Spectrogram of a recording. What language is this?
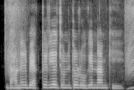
Bangla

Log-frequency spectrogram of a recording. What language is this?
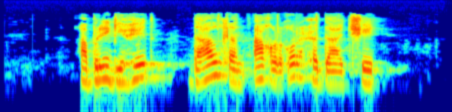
Abkhazian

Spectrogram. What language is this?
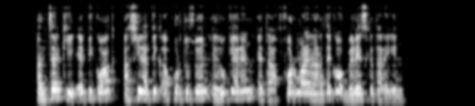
Basque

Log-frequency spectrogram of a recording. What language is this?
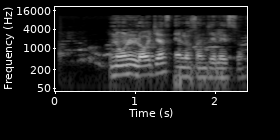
Esperanto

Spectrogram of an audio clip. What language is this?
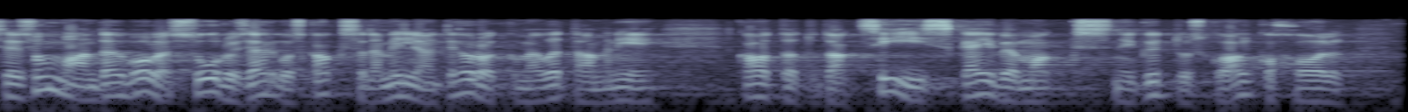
Estonian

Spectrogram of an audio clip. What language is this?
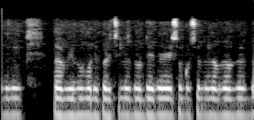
Bangla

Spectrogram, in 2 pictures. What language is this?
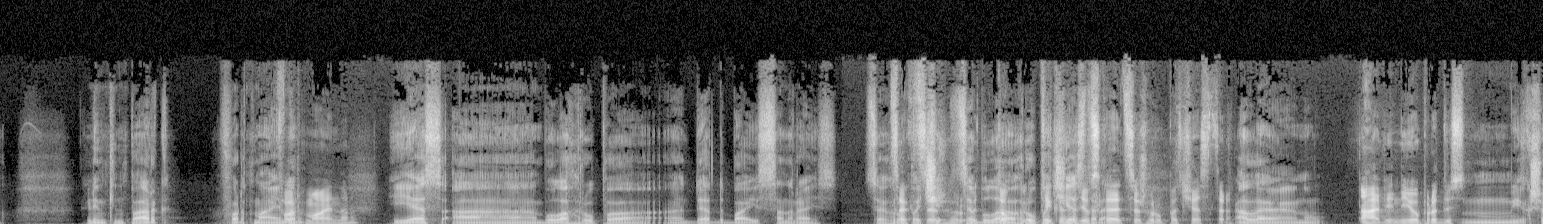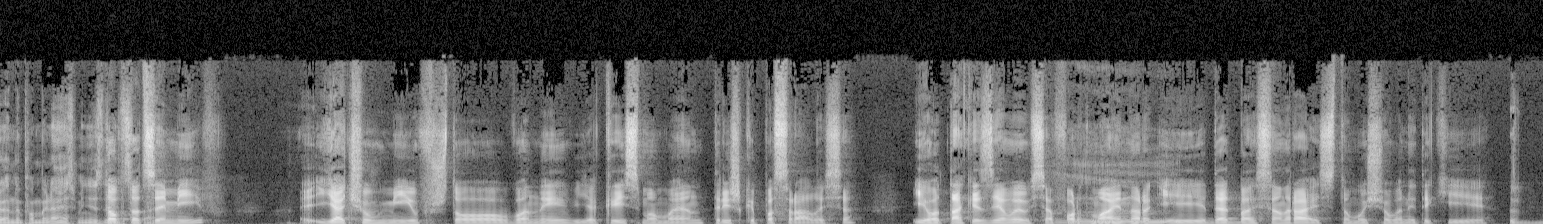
Ukrainian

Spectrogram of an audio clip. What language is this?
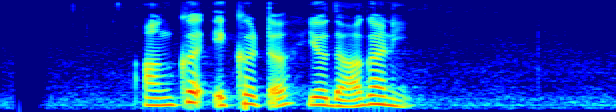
Sinhala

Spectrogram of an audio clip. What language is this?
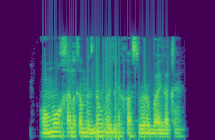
Uyghur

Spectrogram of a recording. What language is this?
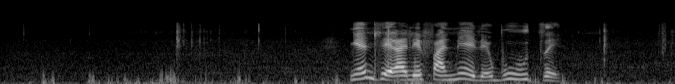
Swati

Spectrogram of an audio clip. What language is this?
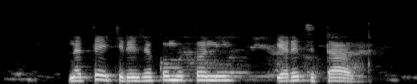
Kinyarwanda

